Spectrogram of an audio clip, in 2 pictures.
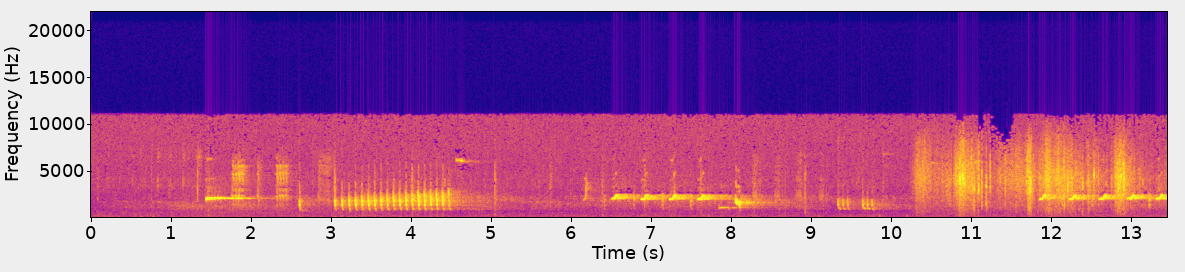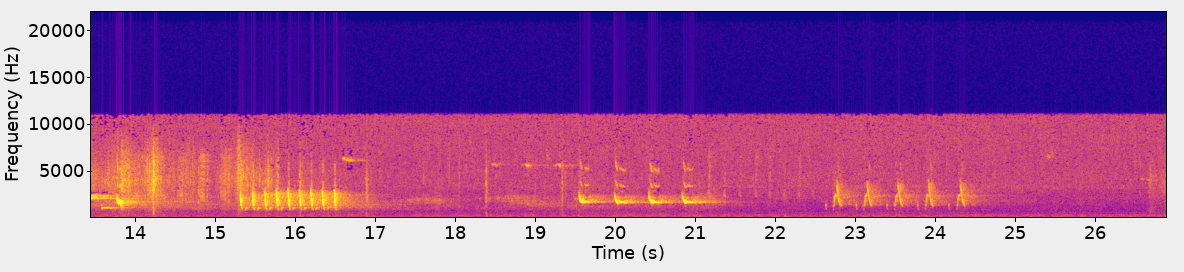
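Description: Birds calling in jungle: repeated phrases of a few quick whistled notes that step down in pitch, alternating with fast buzzy trills. A burst of crackling noise comes about ten to twelve seconds in.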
